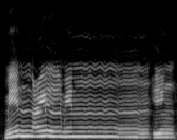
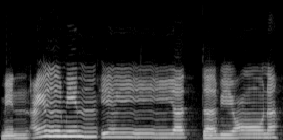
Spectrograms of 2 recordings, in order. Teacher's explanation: Non mati bertemu dengan ya. Cara bacanya masuk ke ya disertai dengung dua ketukan. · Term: idgham bi gunnah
